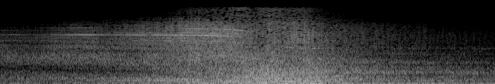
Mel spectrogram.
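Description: A jet airplane engine roars steadily with a broad rushing hiss and a high whine, swelling louder toward the middle, then easing slightly; no voices.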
